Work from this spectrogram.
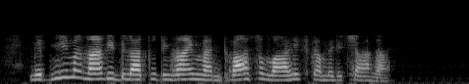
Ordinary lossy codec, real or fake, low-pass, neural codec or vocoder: AAC, 16 kbps; fake; 7.2 kHz; codec, 16 kHz in and 24 kHz out, 0.6 kbps, FireRedTTS-2 codec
